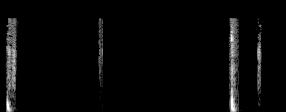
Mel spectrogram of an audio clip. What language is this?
Pashto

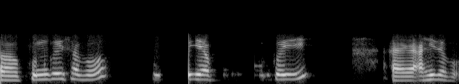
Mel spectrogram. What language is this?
Assamese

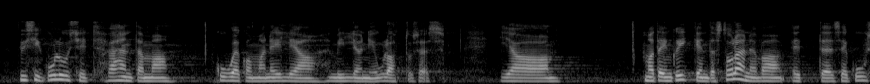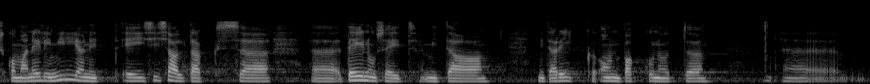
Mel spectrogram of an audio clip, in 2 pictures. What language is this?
Estonian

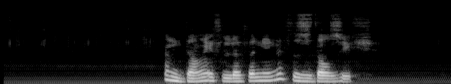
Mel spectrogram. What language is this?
Kabyle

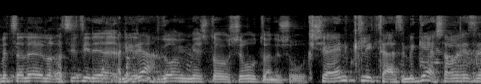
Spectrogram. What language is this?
Hebrew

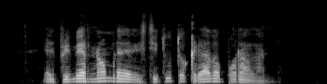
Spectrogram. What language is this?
Spanish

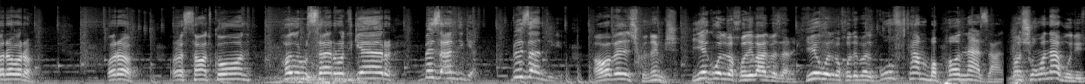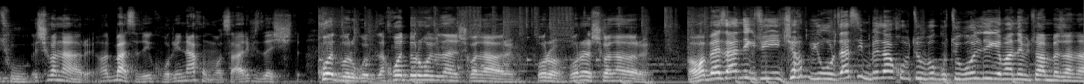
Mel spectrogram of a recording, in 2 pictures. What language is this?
Persian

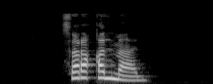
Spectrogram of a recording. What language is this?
Arabic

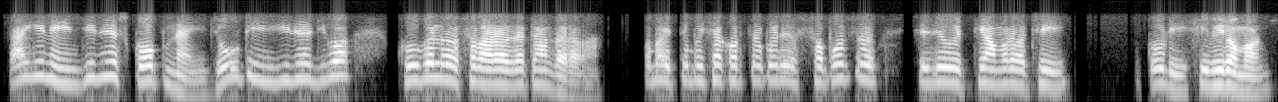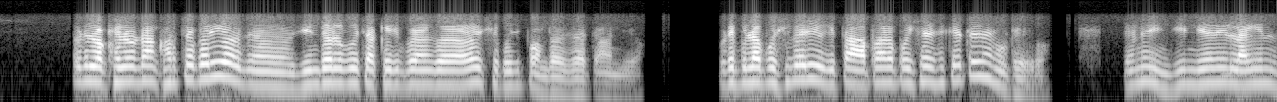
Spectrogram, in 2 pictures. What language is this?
Odia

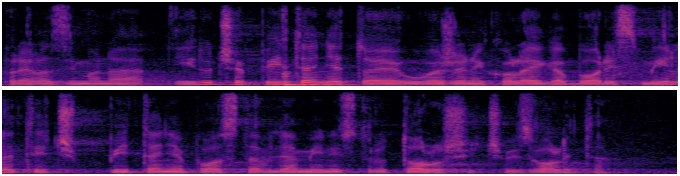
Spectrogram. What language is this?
Croatian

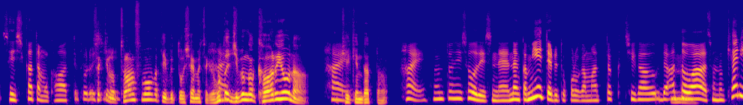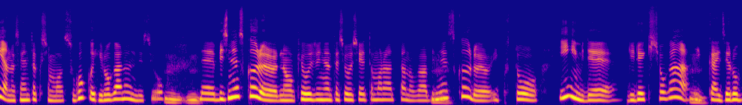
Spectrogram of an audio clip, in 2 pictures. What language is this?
Japanese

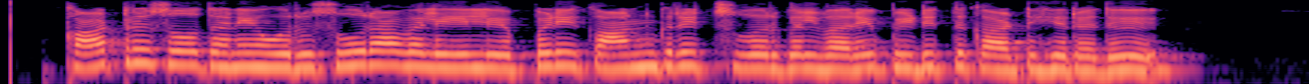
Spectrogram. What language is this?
Tamil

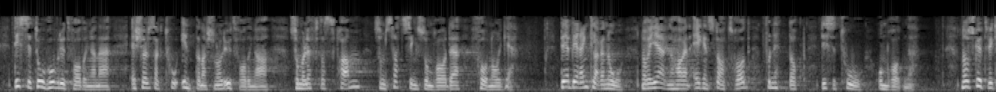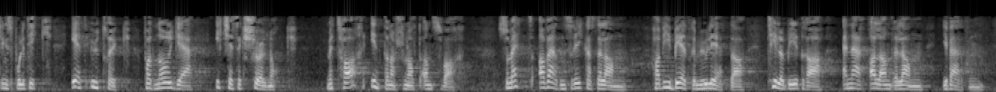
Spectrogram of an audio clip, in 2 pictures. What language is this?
Norwegian Nynorsk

